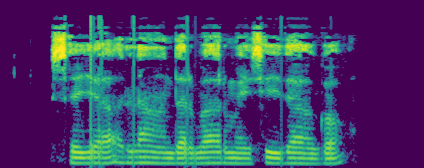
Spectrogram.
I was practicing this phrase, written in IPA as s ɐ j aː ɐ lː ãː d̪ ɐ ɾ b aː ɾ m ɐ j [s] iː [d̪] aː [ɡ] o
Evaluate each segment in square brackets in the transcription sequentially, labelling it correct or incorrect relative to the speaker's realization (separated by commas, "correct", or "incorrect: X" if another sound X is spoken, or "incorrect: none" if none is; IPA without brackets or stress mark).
correct, correct, correct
